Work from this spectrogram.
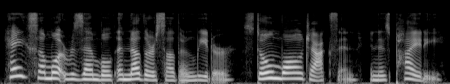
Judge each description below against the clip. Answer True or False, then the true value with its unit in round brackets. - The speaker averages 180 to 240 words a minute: False (145 wpm)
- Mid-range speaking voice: False (235 Hz)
